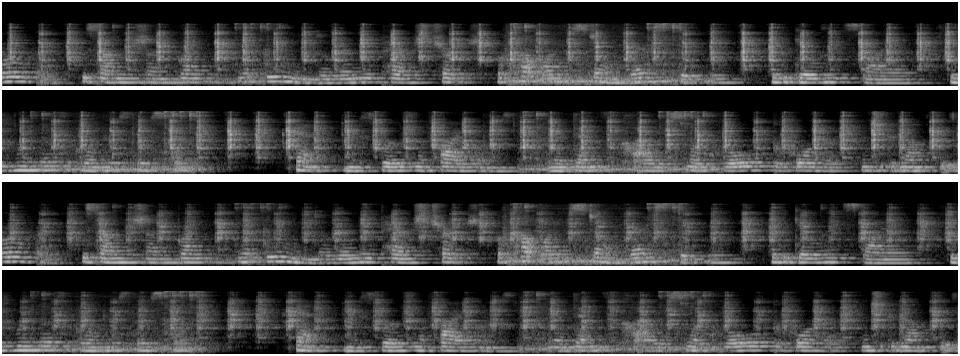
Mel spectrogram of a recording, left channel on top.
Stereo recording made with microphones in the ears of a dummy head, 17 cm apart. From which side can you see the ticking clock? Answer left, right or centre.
left.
